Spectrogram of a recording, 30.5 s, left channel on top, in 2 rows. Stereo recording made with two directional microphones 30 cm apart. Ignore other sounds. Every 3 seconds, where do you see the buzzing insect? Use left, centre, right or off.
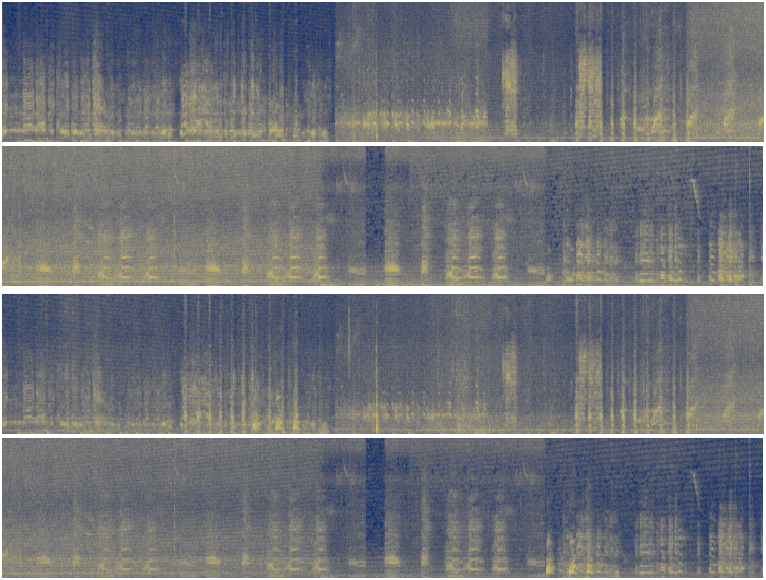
right, right, right, right, centre, left, left, left, left, left.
